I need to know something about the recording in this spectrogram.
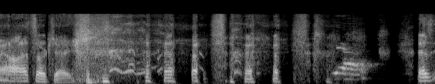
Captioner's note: chuckles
